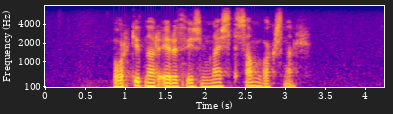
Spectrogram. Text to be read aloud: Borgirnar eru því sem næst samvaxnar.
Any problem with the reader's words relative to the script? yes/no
no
